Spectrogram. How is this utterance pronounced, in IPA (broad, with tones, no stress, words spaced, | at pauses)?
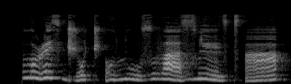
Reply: lˠu˥˧ɭe˥z d͡ʒo˩˧ t͡ʃʼɔ̤˧ ʎuː˧˩z vaː˧˩zʎẽː˧˩z t͡sʼã˩˧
